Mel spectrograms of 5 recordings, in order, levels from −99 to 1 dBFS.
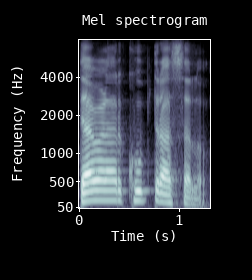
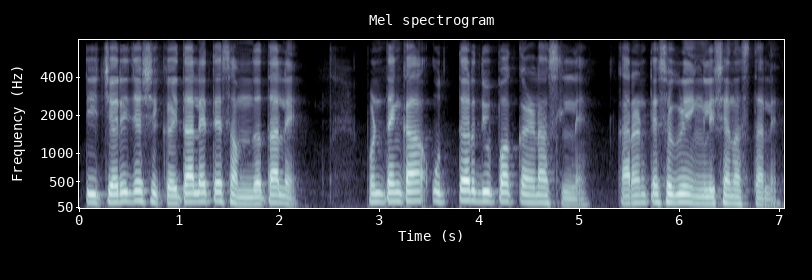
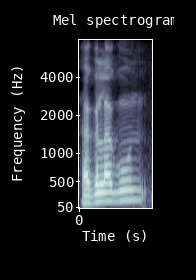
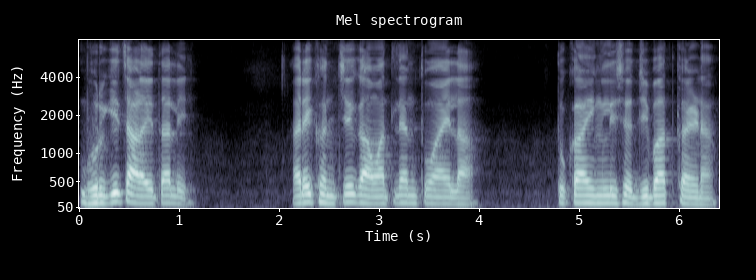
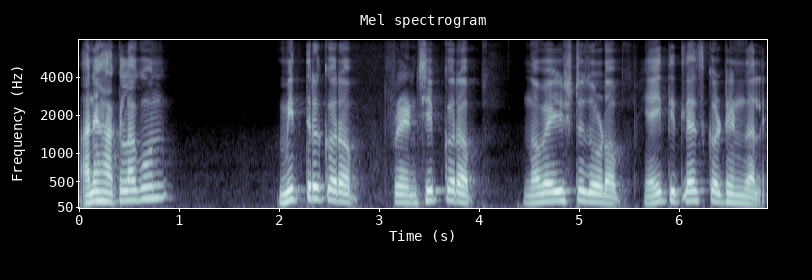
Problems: background sounds at intervals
